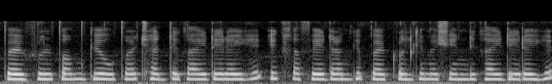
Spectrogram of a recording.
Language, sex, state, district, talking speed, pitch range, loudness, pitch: Hindi, female, Madhya Pradesh, Bhopal, 215 wpm, 240-250 Hz, -16 LUFS, 245 Hz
